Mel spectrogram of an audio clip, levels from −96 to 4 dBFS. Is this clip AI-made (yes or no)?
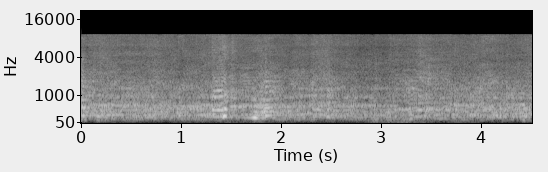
yes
